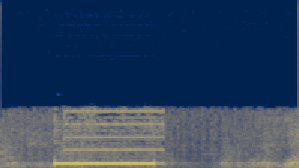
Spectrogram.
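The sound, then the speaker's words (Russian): A telephone tone on an incoming call: a single steady, mid-pitched tone lasting about a second, cutting in over quiet line hiss and then stopping. “И у меня звонок входящий.”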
